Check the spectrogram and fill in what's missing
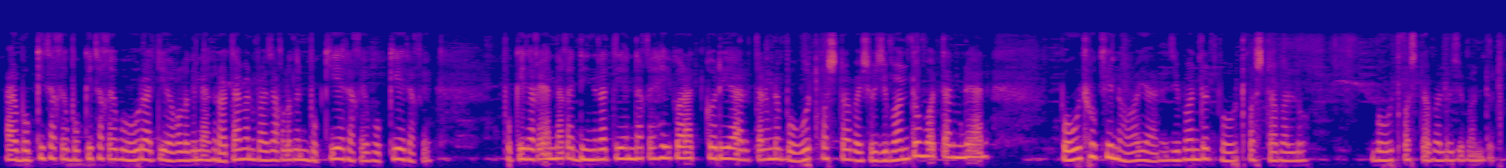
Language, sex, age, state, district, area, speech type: Assamese, female, 30-45, Assam, Barpeta, rural, spontaneous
